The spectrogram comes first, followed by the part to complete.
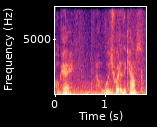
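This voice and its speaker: Young man acting a high-voiced, stubborn teenage boy. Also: fast, natural voice. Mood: musing. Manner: casual, headstrong, youthful. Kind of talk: video game dialogue acting. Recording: noisy game ambience behind voice.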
